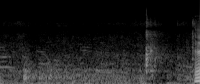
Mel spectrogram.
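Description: Candlepin ball rolling down the lane amid the alley's room noise, then one sharp clack of pins about one and a half seconds in as it strikes the remaining pins and converts the spare.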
